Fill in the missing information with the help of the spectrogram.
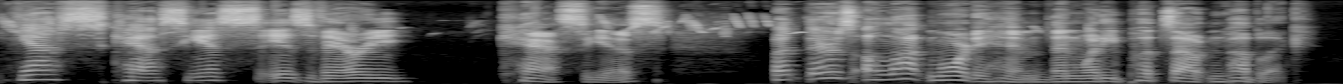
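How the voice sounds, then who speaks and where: A man's voice: mid-range voice, big pitch swings, measured pace, noisy background. A man voicing a reserved male cat who is polite, coy and a little sly. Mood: guarded.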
